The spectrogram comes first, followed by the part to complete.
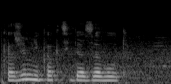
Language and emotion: Russian, neutral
